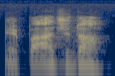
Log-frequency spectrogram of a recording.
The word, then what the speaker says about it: 빠지다: 삐지다라고 읽으시면 안 됩니다. 삐지는 게 아니고 빠지다.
